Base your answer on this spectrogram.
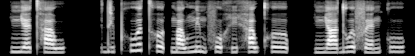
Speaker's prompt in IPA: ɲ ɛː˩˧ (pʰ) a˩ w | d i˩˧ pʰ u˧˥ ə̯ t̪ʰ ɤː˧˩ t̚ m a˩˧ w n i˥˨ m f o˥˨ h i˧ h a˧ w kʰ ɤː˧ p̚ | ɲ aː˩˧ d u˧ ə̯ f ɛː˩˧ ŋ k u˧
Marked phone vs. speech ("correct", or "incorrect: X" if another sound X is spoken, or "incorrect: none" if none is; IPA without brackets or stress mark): incorrect: t̪ʰ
